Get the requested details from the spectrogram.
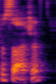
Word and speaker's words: Bisaccia: Rich Bisaccia.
